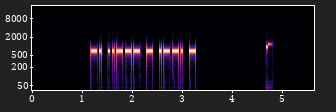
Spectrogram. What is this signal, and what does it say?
Morse code, heard as a keyed tone, about 28 wpm, 700 Hz. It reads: N2TPT
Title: USA Call Signs - 5 Characters - 4x Character Spacing - 28wpm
